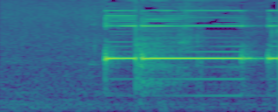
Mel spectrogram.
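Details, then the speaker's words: Steady high-pitched electronic beeps repeating from a bedside machine in a quiet room: hospital monitor alert beeping beside a patient hospitalized after a snowboarding accident with collapsed lung and split spleen, with a chest tube. "this thing just keeps beeping"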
